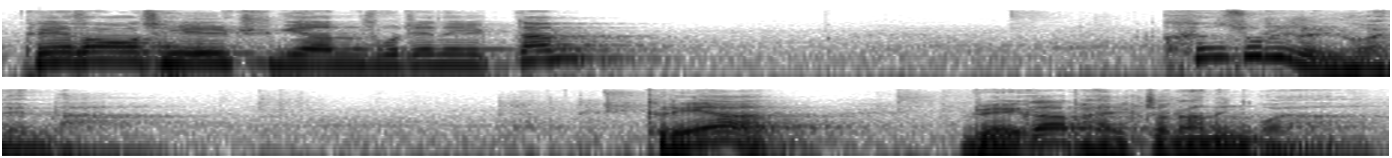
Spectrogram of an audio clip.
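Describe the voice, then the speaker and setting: A man with a fairly high voice explains an English exam passage to students. His pitch climbs and drops over a wide range as he asks questions and answers them himself. The room around him sounds echoey. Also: very animated, a little slow, pauses often, a little mellow. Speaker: English teacher.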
